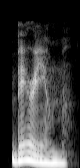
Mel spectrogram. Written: barium

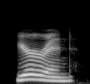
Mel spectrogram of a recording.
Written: urine

